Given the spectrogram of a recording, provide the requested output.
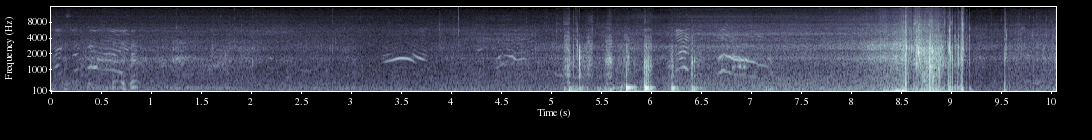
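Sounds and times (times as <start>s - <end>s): surf slapping and splashing: 0.0s - 10.0s.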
